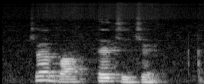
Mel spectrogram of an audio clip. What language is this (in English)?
Igbo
